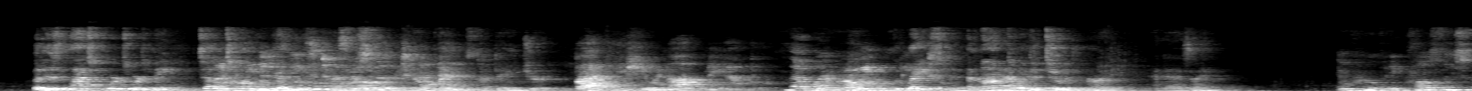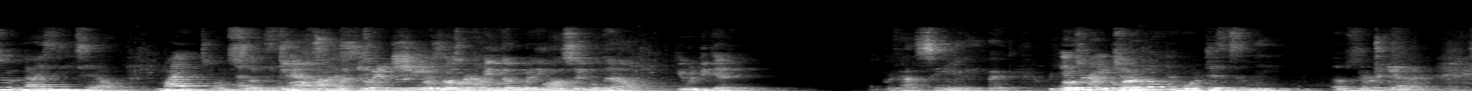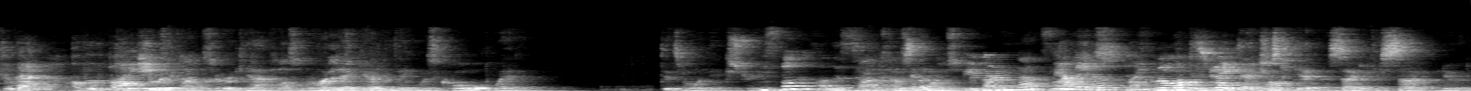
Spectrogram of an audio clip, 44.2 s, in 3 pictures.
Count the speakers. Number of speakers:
4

